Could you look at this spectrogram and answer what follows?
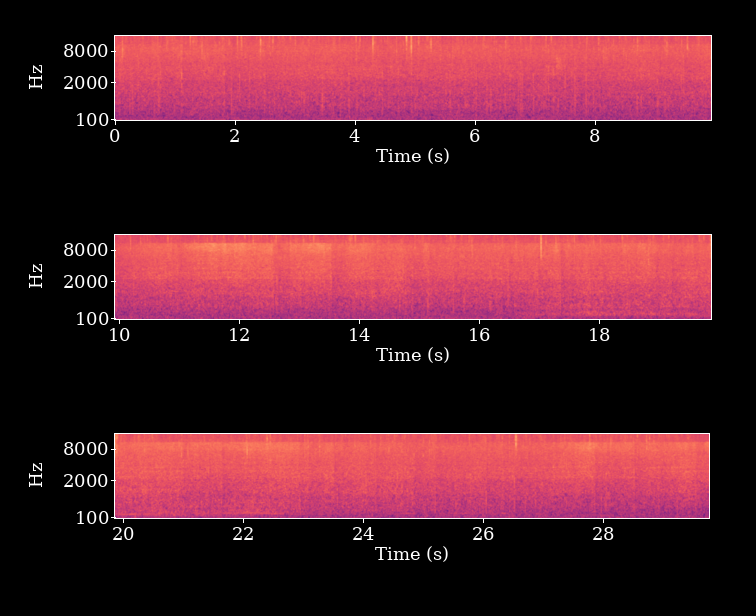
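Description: Steady rain falling on leaves and wet pavement, an even hiss of many drops, partly a layered rain sound effect mixed with the live recording. A low hum swells and fades a little past the middle.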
